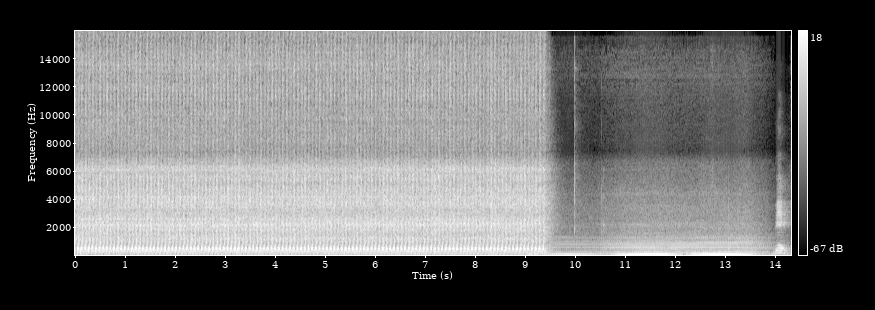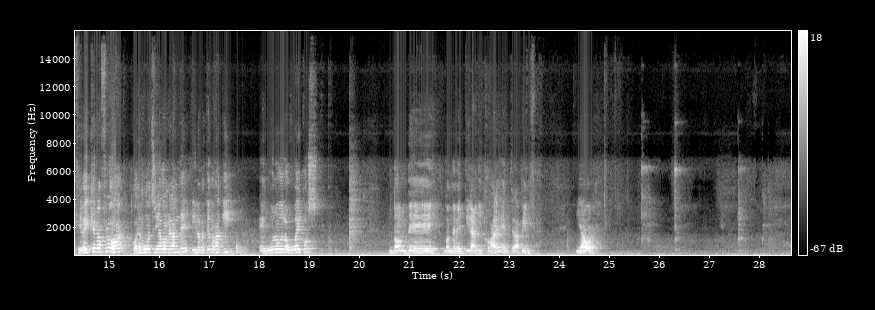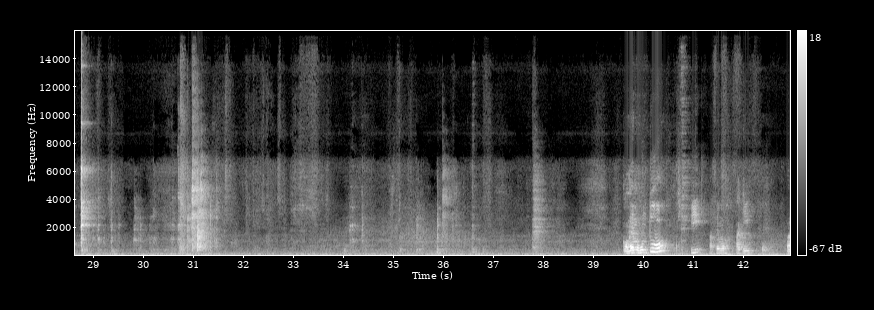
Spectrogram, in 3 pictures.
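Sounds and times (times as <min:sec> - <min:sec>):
metallic rattling clatter: 0:00.0 - 0:09.6
impact wrench hammering: 0:00.0 - 0:09.7.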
